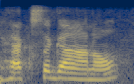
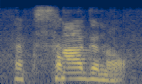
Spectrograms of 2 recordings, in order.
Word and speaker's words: hexagonal: We change the accent. Hexagonal prism. We don't say it hexagonal, we say hexagonal.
